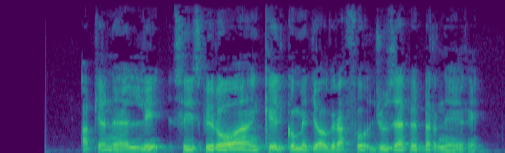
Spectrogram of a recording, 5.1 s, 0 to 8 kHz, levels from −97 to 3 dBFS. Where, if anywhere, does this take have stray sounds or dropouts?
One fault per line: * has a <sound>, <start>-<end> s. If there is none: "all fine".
all fine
